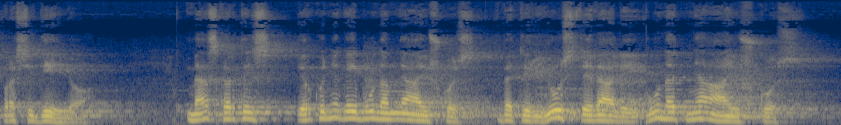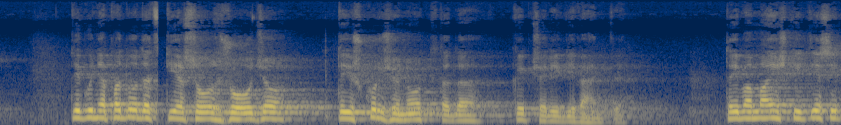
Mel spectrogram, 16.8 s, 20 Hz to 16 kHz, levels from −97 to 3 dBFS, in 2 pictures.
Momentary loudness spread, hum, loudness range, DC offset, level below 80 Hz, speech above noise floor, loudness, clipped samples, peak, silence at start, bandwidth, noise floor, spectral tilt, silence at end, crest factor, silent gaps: 15 LU; none; 5 LU; under 0.1%; -52 dBFS; 33 dB; -24 LUFS; under 0.1%; -6 dBFS; 0 s; 15 kHz; -56 dBFS; -7.5 dB/octave; 0 s; 18 dB; none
